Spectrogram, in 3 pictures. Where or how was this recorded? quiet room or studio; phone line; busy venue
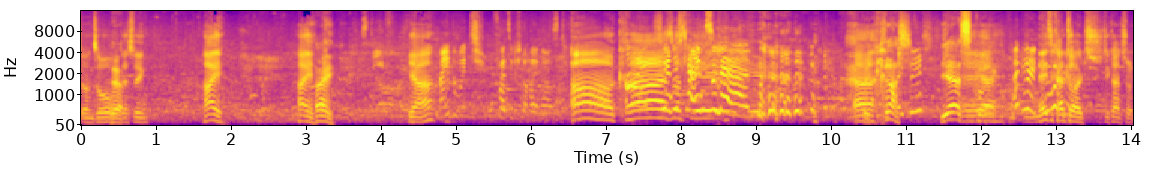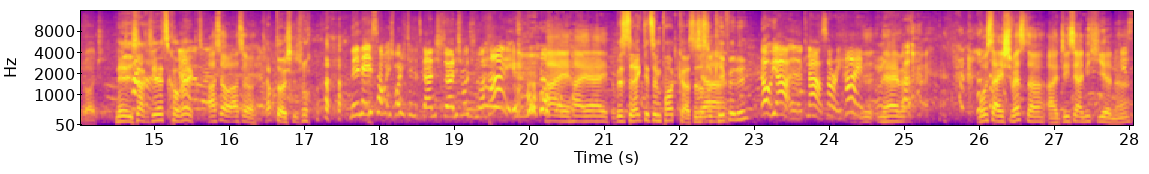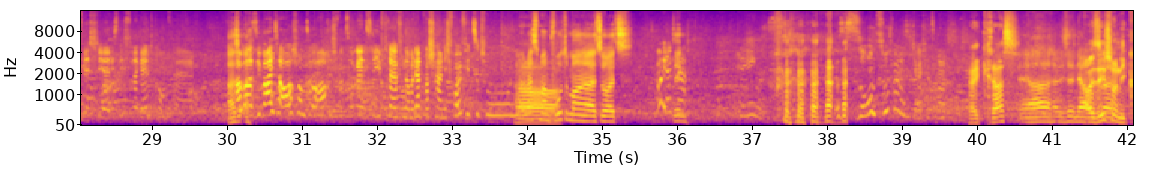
busy venue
